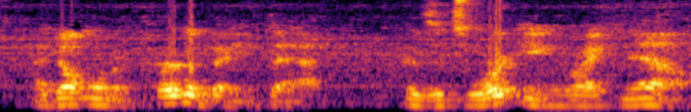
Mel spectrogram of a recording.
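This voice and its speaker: The intonation stays fairly even. There is audible room echo and noticeable background noise. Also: man. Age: 80s+. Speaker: clerk position applicant. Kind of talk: job interview at public meeting. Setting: county commissioners meeting.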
